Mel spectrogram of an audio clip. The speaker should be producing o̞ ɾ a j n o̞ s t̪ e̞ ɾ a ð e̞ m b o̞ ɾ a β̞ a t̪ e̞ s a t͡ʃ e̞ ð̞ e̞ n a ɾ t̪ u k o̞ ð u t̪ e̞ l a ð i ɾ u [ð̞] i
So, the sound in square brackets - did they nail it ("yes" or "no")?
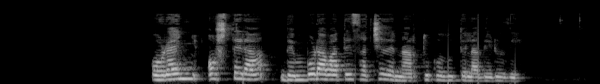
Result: yes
